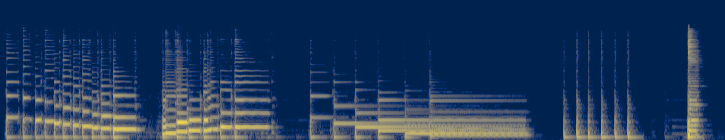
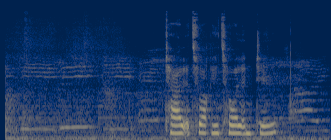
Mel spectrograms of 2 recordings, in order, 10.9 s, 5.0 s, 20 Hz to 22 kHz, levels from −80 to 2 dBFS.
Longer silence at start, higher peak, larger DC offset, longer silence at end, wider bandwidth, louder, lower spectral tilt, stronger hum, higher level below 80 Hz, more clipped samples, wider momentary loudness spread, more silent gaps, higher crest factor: about the same, 0.1 s vs 0.1 s; first, 0 dBFS vs -14 dBFS; neither; first, 0.35 s vs 0.05 s; second, 11 kHz vs 16 kHz; first, -16 LUFS vs -29 LUFS; first, -6.5 dB/octave vs -5 dB/octave; neither; about the same, -46 dBFS vs -48 dBFS; neither; second, 15 LU vs 19 LU; neither; about the same, 16 dB vs 18 dB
